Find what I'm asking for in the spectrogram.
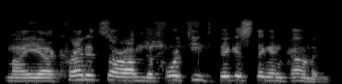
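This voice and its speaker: A man who is a comedian co-hosting a casual chat, setting up deadpan punchlines. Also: high-pitched, moderate pace, highs cut off. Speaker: comedian co-host.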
